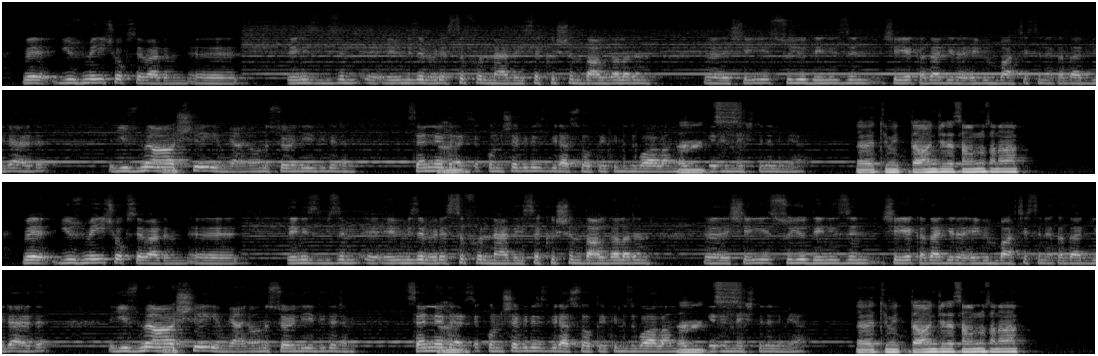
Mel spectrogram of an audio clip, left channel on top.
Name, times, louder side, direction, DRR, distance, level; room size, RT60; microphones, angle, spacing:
voice 1, 0.0-2.5 2.8-14.5 15.0-19.0, right 2 dB, 40° right, 2 dB, 0.9 m, -29 dB
sound 1, 2.4-19.5, left 4 dB, 70° left, 3.5 m, -41 dB
voice 2, 17.7-18.0 19.5-21.1, equal, 5° right, 12 dB, 0.7 m, -21 dB
21.0 x 13.5 x 3.1 m, 0.36 s
head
